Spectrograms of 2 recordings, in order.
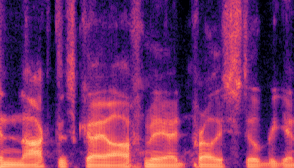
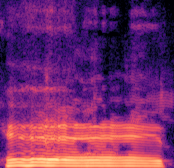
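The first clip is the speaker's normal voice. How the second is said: higher, louder drawn-out mock holler; jeering football player; 8 semitones higher, 6 dB louder than usual. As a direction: imitate a jock's long taunting "hey". Imitating football player pouring beer.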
